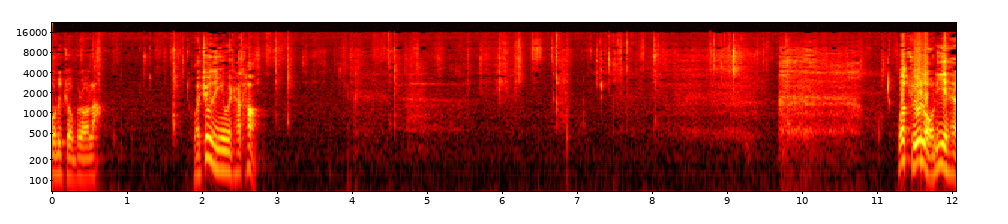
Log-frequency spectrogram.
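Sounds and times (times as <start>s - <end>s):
small crunches: 3.0s - 9.8s
chewing and biting: 5.6s - 8.2s.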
